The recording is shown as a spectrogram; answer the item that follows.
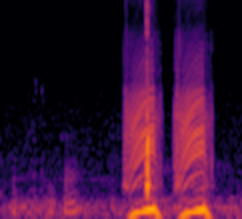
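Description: Two short, loud vocal calls in quick succession near the end, each rising then falling in pitch.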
